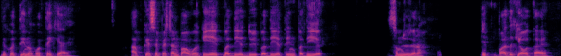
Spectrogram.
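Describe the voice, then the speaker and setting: A man's voice: medium pitch, steady tone, normal speed, pauses often, dark tone, husky, lo-fi sound. A man teaching a maths lesson, explaining step by step and asking his students questions before answering them himself. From India.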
